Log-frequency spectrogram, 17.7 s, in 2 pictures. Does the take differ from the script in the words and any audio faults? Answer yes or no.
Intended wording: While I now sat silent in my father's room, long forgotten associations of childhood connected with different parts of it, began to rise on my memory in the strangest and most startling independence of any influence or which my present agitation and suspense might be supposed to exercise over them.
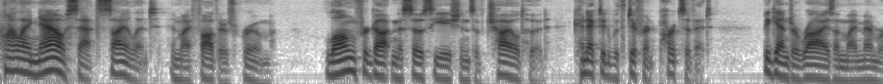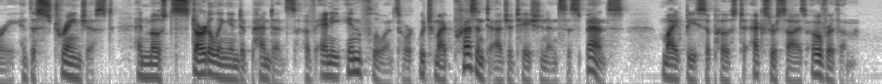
no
